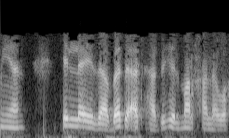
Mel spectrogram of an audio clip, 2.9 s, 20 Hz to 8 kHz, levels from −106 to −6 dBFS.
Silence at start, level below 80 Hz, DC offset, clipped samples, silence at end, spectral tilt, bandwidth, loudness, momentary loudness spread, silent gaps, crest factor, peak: 0 s; -58 dBFS; under 0.1%; under 0.1%; 0 s; -8.5 dB/octave; 4 kHz; -27 LUFS; 9 LU; none; 18 dB; -10 dBFS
